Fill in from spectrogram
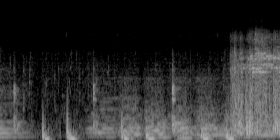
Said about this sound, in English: Oh, no, yes. Not the science stuff. The science stuff has to get smashed.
